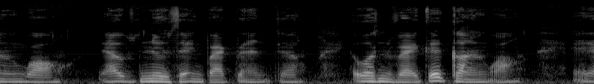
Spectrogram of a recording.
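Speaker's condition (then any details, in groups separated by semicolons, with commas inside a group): Ataxia; rare, progressive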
